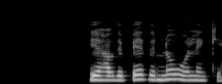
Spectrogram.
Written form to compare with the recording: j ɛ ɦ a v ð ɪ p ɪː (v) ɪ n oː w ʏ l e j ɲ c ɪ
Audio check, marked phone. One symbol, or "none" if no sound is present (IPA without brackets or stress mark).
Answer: ð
